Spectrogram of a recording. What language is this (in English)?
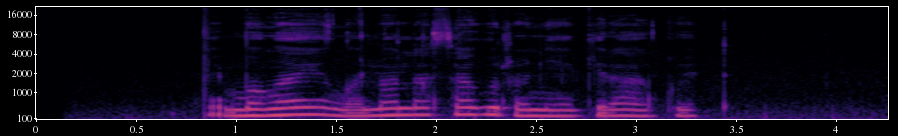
Masai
